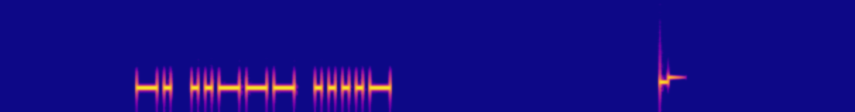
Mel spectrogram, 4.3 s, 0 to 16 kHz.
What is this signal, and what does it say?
Morse code, heard as a keyed tone, about 34 wpm, 700 Hz. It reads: N24
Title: Common Cut Numbers - 3-Digit 35wpm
